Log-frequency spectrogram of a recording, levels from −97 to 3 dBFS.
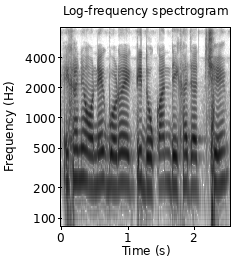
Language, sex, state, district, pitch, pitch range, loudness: Bengali, female, West Bengal, Alipurduar, 215 Hz, 210-225 Hz, -12 LUFS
